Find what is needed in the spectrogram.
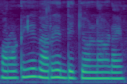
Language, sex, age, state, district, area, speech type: Malayalam, female, 30-45, Kerala, Kozhikode, urban, spontaneous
